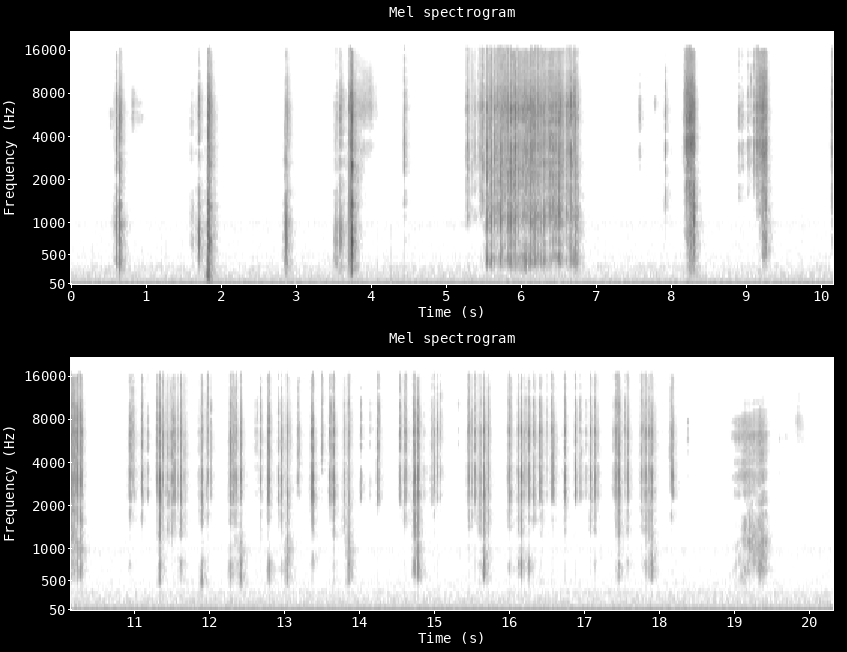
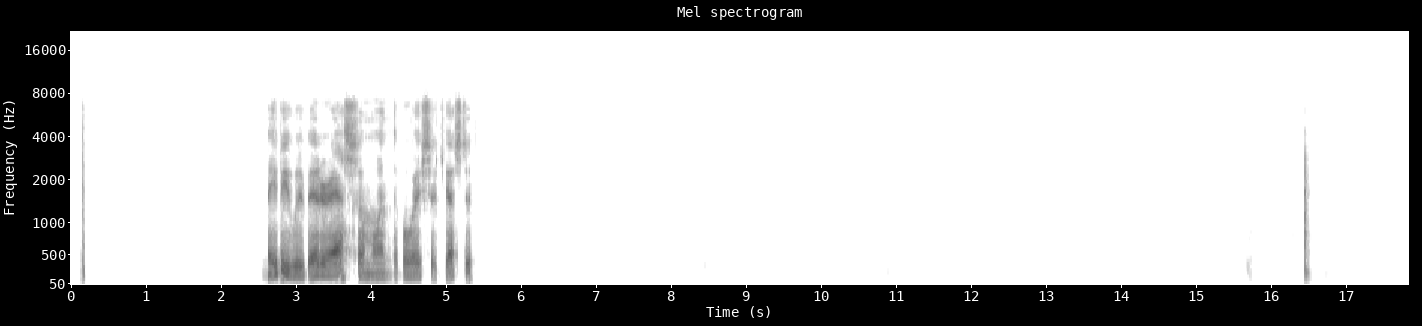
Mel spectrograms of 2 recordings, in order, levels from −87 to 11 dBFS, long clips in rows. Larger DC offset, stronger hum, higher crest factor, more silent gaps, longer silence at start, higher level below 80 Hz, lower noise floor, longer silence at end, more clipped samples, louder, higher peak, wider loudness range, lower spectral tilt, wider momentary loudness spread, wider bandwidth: neither; neither; first, 34 dB vs 26 dB; neither; first, 0.55 s vs 0.15 s; first, -62 dBFS vs -82 dBFS; second, -62 dBFS vs under -90 dBFS; second, 0 s vs 1.35 s; neither; about the same, -35 LUFS vs -33 LUFS; first, -6 dBFS vs -14 dBFS; second, 7 LU vs 10 LU; second, 0.5 dB/octave vs -3.5 dB/octave; about the same, 18 LU vs 19 LU; first, 17 kHz vs 7.4 kHz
